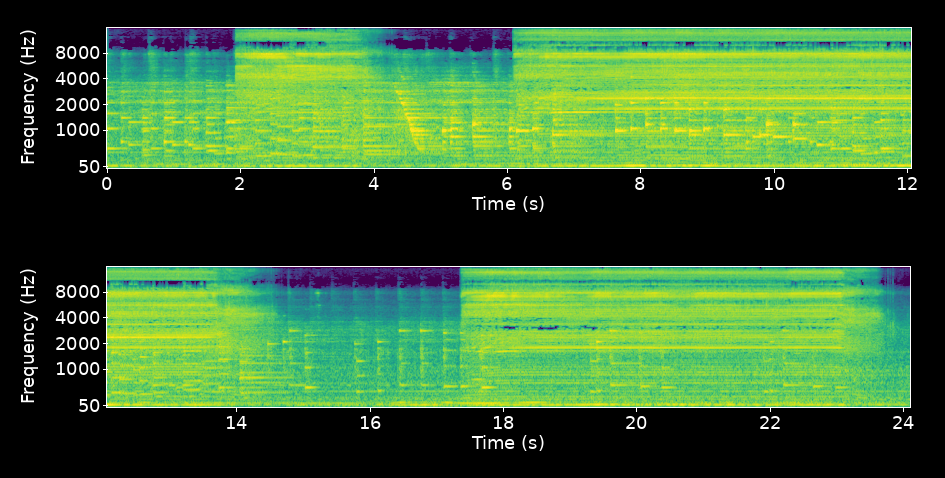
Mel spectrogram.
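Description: A powered engraving handpiece driving a fine flat graver through aluminium plate, buzzing in three runs that start and stop abruptly, the longest about eight seconds. Jazz music plays underneath.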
